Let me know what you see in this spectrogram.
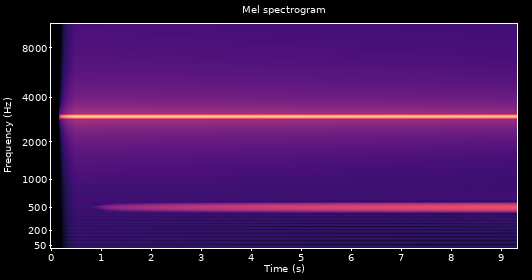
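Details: Simulated tinnitus: a steady high-pitched ringing tone joined by a lower steady hum, unchanging throughout.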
